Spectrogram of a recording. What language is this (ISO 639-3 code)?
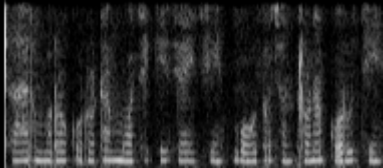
ori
